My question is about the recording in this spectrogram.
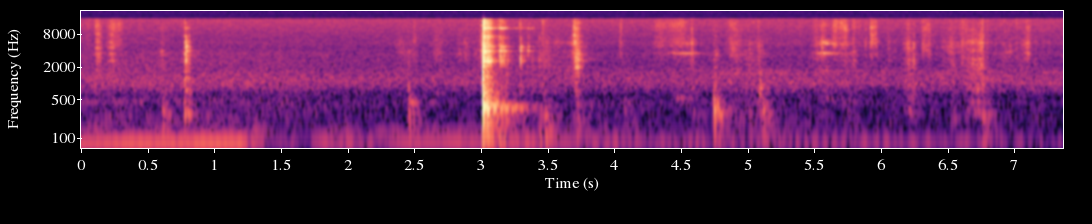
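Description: Light clinks and clicks of a power steering return pipe and hose being handled and fitted, with one sharp metallic clink about three seconds in and a few softer taps after it.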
